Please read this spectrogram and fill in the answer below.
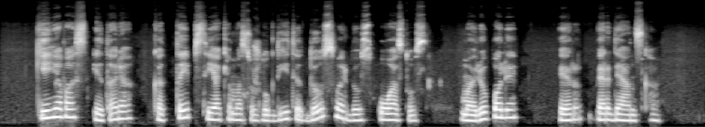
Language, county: Lithuanian, Telšiai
